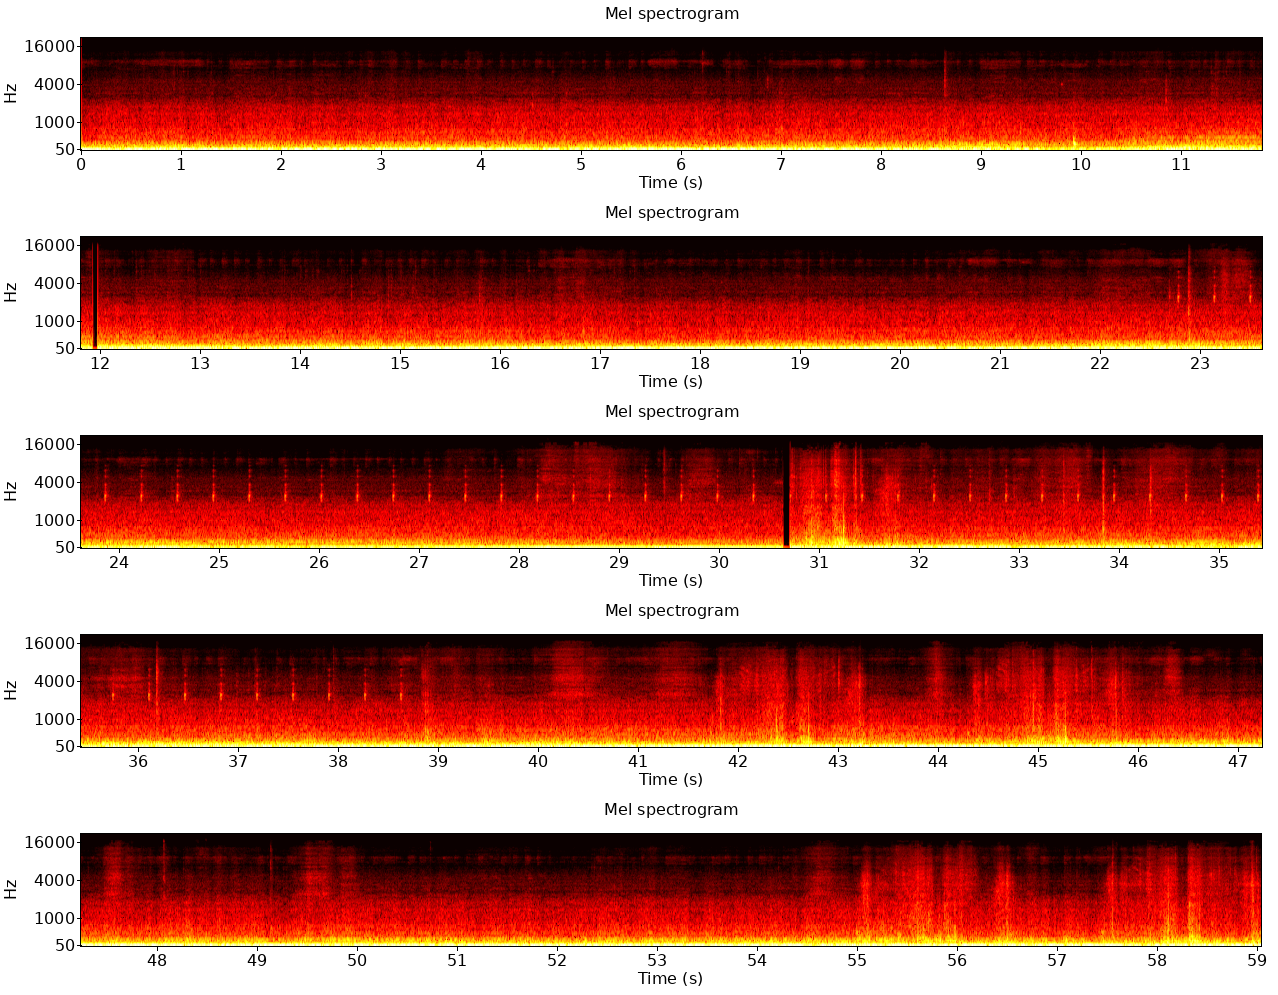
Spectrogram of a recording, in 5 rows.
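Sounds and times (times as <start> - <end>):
car engine and tyres rumbling: 0.0 - 59.0
light ticking: 22.4 - 40.1.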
